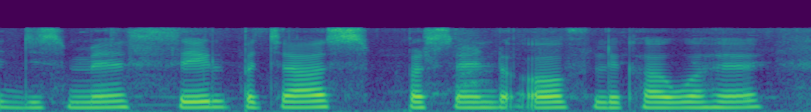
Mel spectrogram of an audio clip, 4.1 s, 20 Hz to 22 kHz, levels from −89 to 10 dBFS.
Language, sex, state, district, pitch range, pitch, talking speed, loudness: Hindi, female, Jharkhand, Deoghar, 190-200 Hz, 195 Hz, 120 wpm, -14 LUFS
